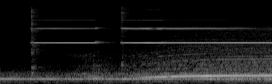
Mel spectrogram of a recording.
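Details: 3 kW inverter beeping nonstop with no error shown, not muted, output working and battery at 26.9 V; steady high beep with rising hum at power-up, unchanged after opening and cleaning the board.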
